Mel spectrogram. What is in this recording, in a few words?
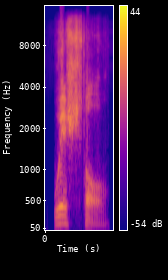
"wishful", American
